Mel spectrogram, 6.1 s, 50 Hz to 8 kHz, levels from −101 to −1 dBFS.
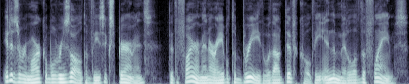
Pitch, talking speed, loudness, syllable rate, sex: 110 Hz, 225 wpm, -15 LUFS, 7.3 syllables/s, male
